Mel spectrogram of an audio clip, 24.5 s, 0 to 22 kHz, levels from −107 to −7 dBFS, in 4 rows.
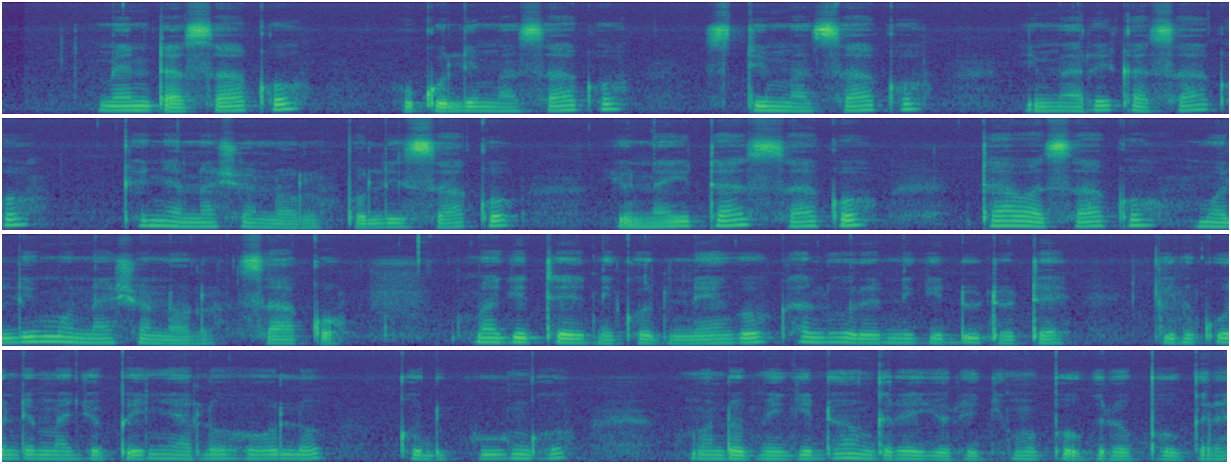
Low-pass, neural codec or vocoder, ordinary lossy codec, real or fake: none; none; none; real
